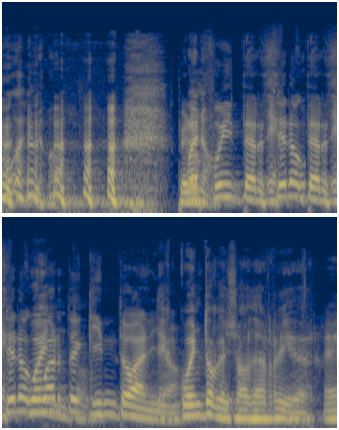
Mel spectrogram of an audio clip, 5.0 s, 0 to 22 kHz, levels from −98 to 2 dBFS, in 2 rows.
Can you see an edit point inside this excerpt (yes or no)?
yes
